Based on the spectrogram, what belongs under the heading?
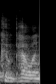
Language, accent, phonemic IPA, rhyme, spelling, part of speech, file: English, US, /kəmˈpɛlɪŋ/, -ɛlɪŋ, compelling, verb / adjective / noun, En-us-compelling.ogg
- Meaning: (verb) present participle and gerund of compel; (adjective) 1. very interesting; able to capture and hold one's attention 2. capable of causing someone to believe or agree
